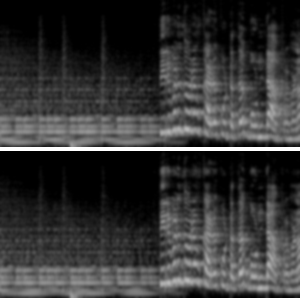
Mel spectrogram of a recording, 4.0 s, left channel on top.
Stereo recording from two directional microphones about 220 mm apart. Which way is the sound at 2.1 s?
Centre (ahead or behind).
